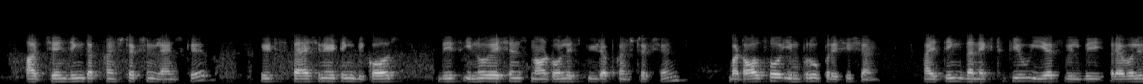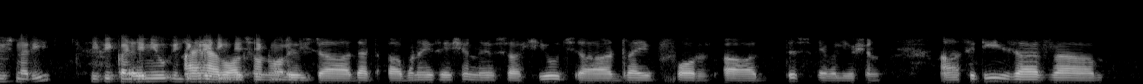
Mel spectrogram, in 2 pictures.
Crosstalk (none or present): present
